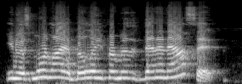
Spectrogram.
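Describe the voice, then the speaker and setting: A woman's voice: high voice, fast talker. A woman in her thirties co-hosting a podcast, talking in a rambling, casual way with many restarts. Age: 30s. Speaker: podcast co-host. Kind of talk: casual chat.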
